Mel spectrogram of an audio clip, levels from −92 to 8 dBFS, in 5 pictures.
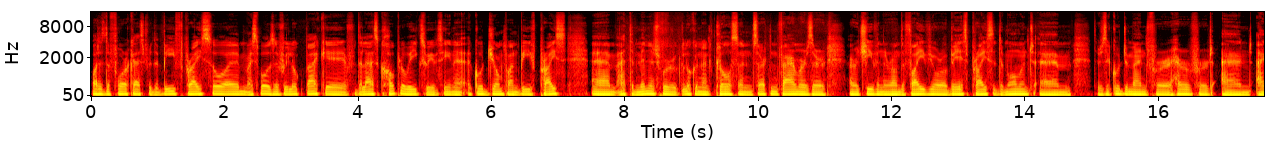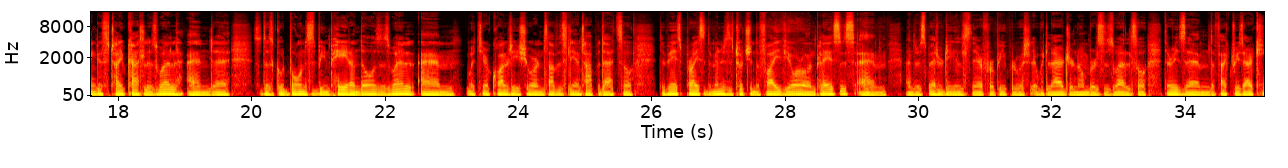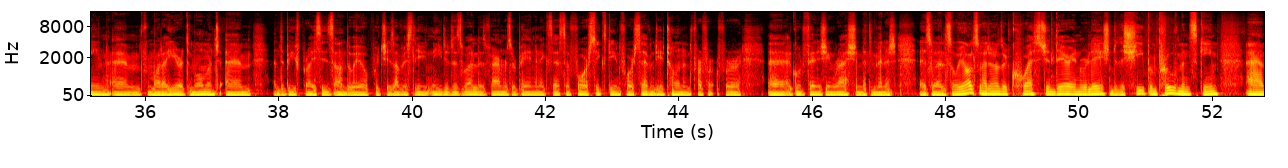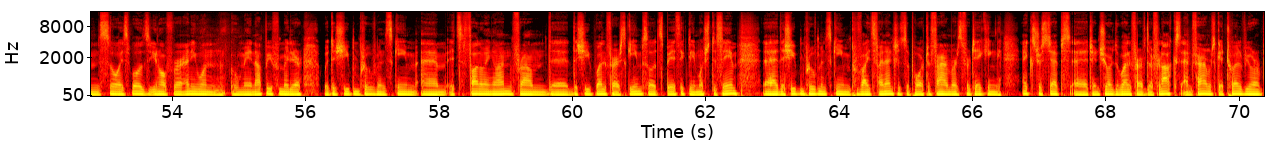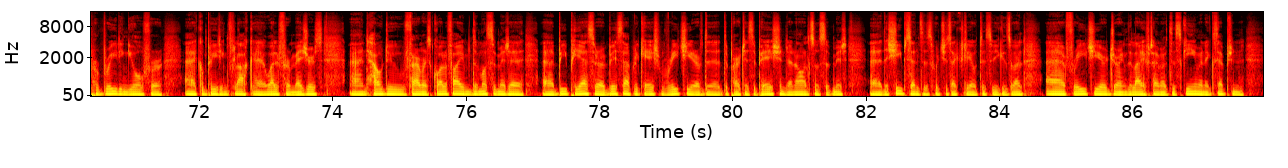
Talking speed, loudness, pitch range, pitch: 210 wpm, -22 LUFS, 90-105 Hz, 100 Hz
